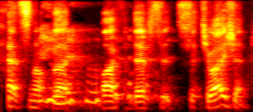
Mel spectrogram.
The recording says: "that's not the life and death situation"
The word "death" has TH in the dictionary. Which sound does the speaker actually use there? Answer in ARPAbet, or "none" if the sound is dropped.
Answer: T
